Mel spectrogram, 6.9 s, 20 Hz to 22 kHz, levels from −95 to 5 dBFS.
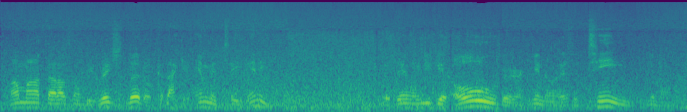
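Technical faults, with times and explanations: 2.88–5.09 s, call bitrate drop: just after "because I could imitate", the sound turns rough and dull, holding at its worst for about 2.1 s until "you know as a". The sound fits a fall from around 32 kbps to about 13 kbps. The call's bandwidth estimate fell, so the encoder had far fewer bits per frame, coded the spectrum more coarsely and trimmed the top end. The room noise underneath sits about 12 dB below the speech.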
